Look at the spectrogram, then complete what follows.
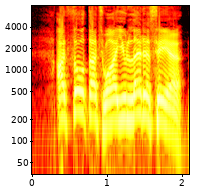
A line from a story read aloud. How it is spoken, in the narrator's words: Matt yelled back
